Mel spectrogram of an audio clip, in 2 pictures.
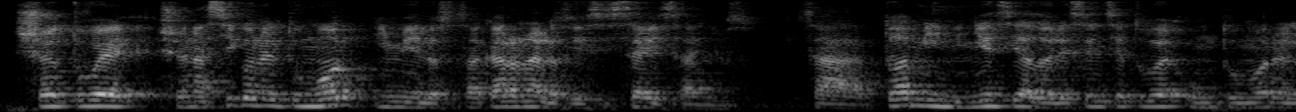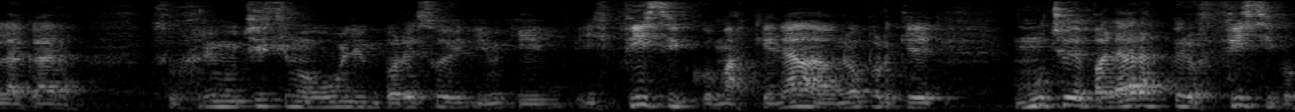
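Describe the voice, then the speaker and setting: A man's voice: mid-range voice, reverberant. A young man, a coach talking earnestly and repetitively to camera in a personal vlog. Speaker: mindset and fitness coach.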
